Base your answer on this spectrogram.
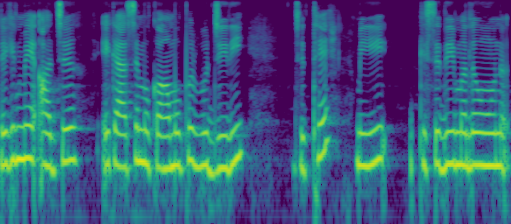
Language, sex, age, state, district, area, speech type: Dogri, female, 18-30, Jammu and Kashmir, Udhampur, rural, spontaneous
